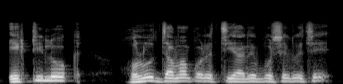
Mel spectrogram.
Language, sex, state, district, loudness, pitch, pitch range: Bengali, male, West Bengal, Cooch Behar, -15 LUFS, 145 Hz, 135-160 Hz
